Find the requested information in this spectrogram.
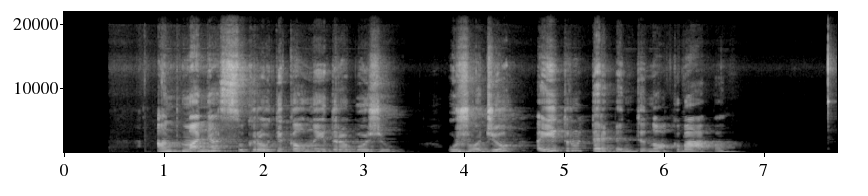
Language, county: Lithuanian, Tauragė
